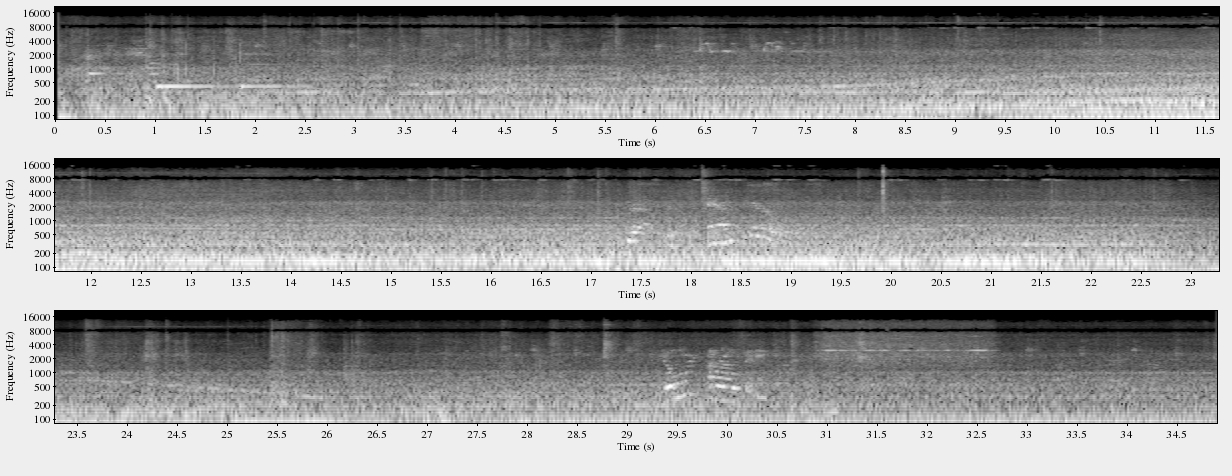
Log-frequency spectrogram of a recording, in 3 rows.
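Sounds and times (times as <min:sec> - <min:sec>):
bus engine drone: 0:00.0 - 0:34.9.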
